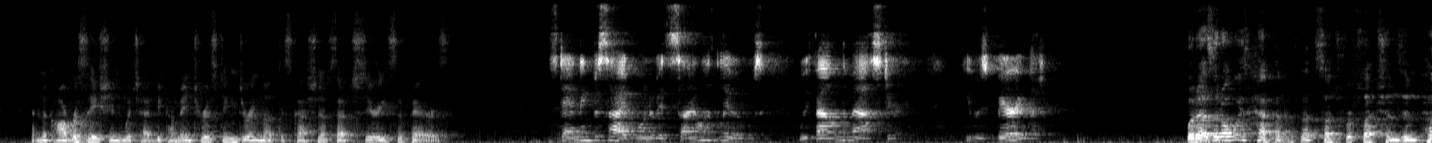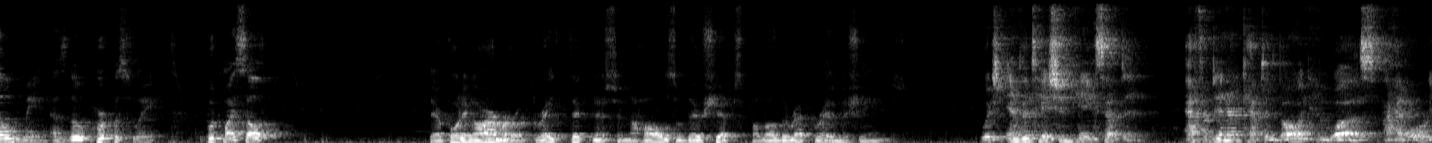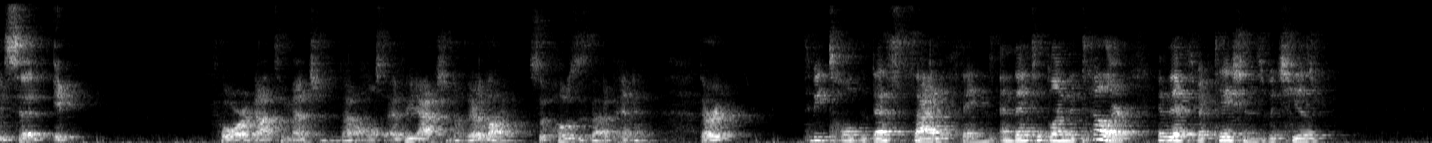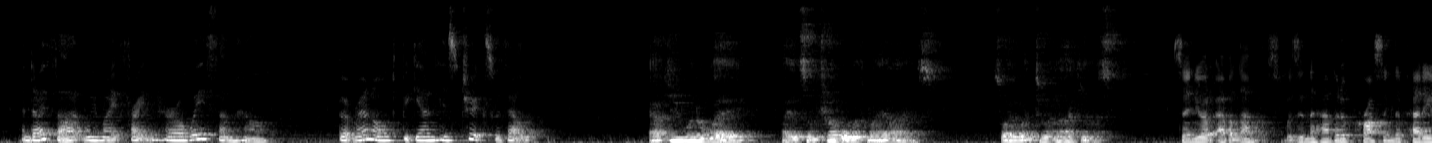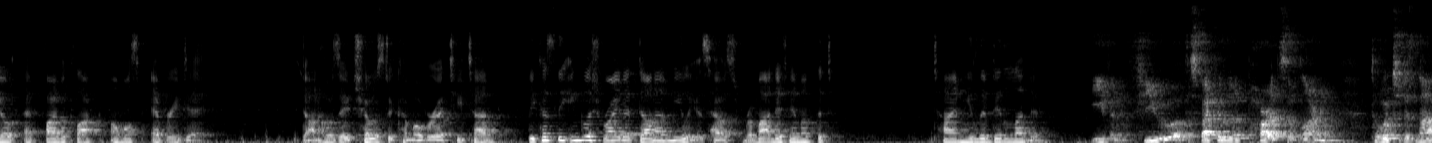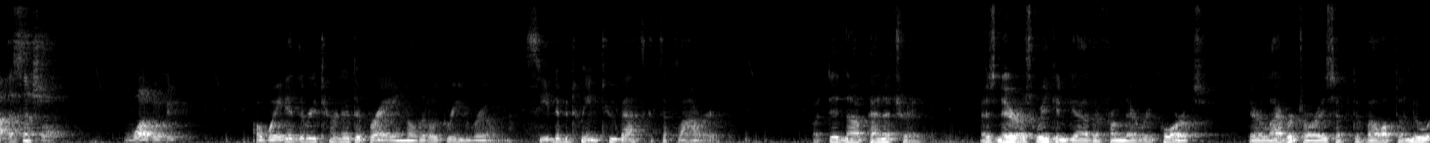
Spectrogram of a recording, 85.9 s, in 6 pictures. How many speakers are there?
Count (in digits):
10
